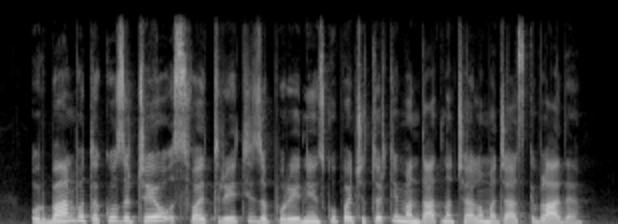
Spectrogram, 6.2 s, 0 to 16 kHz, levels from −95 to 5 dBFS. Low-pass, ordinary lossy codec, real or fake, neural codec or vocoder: 14.4 kHz; none; real; none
